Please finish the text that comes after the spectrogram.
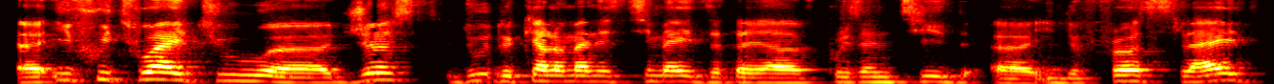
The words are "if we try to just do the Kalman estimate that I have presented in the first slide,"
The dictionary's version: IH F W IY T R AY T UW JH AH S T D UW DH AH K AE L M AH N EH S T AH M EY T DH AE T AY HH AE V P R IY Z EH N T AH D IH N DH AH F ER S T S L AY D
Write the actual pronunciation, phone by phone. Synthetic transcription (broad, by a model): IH F W IY T R AY T UW JH AH S T D UW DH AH K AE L M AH N EH S T AH M EY T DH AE T AY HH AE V P R IY Z EH N T AH D IH N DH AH F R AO S L AY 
